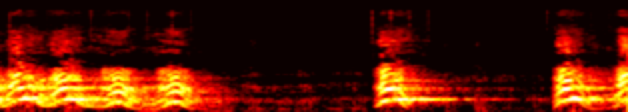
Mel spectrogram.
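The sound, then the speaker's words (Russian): Dogs bark from behind a grating that closes off a passage where overgrown railway tracks run out, in three loud bursts, their yelping, wavering cries rising and falling in pitch, with short quieter gaps between bursts and no voices. “Похоже на край локации в игре «Сталкер», из-за решетки доносится лай собак.”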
